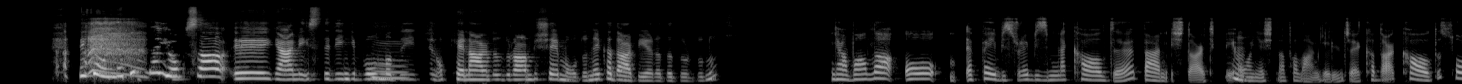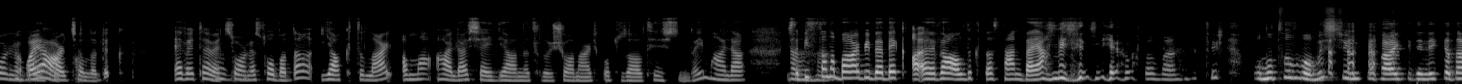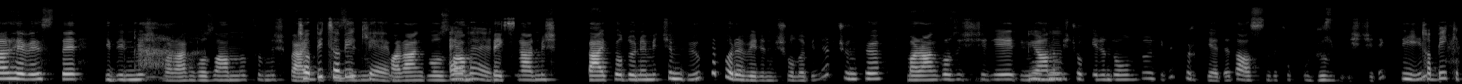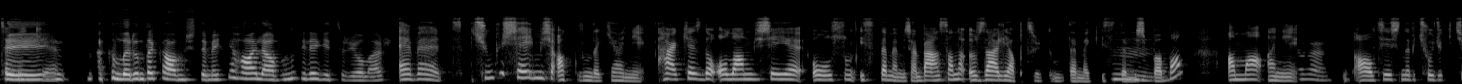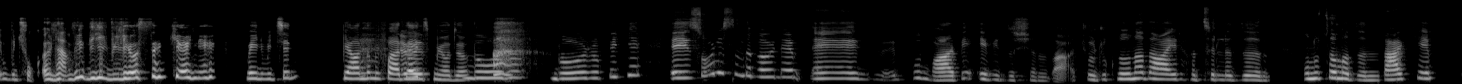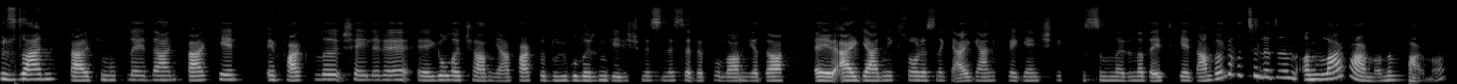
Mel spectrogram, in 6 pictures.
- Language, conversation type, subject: Turkish, podcast, En sevdiğin çocukluk anın nedir?
- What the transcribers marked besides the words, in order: chuckle; tapping; laughing while speaking: "beğenmedin. diye babam anlatır"; other background noise; chuckle; laughing while speaking: "bu çok önemli değil biliyorsun ki hani"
